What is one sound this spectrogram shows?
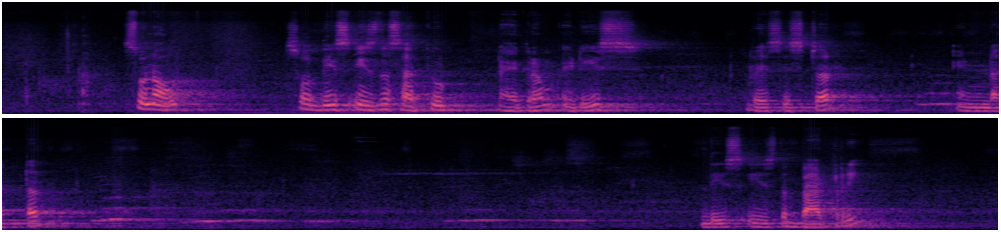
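A man speaks calmly and clearly, as if explaining, close by.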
